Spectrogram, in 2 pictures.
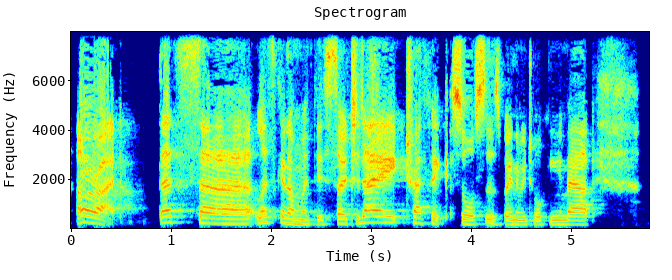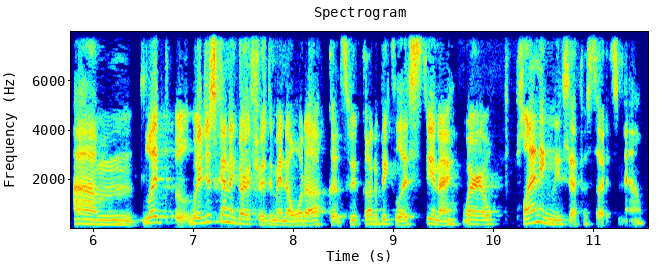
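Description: A woman's voice: fairly low pitch, normal speed, vocal fry, husky. A woman hosting a podcast in casual, chatty conversation, laughing often. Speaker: podcast host.

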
